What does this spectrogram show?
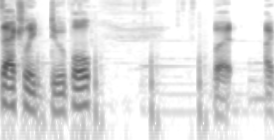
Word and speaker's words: Drupal: I use a program called Drupal or Duple. I think it's actually Duple, but I call it Drupal.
